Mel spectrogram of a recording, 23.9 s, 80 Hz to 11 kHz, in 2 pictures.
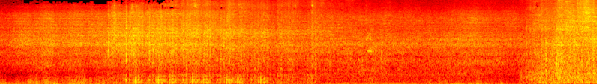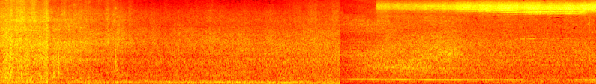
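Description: JR Shikoku 2000 series diesel railcar running on the line, its engines and wheels rumbling, then passing close by with louder clickety-clack of the wheels on the rails from about ten seconds in. In the last few seconds a different steady high-pitched buzz takes over.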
